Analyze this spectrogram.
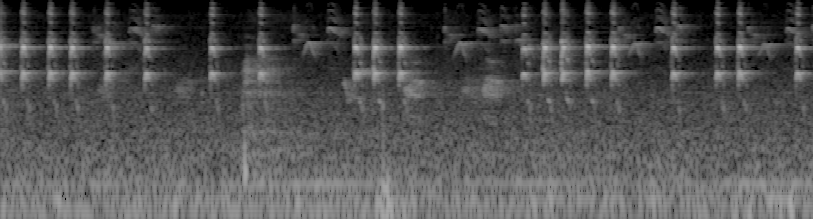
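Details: Squirrel screaming: sharp, piercing chip notes repeated in quick bursts, several per second, with brief pauses and a few softer slurred notes between; quiet background.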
